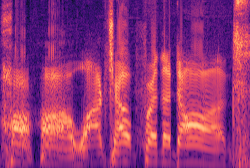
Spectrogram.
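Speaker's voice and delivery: deep demon voice, dragged out slow. Retelling a voice from above that came out of nowhere, in a demon voice. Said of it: "like this sort of like demon voice".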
